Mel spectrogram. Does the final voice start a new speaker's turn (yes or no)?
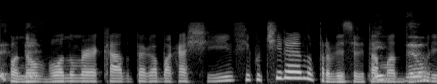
yes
